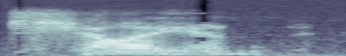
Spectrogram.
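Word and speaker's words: Pishon: about a river named Cheyenne actually how you pronounce it you ignored the P with quote which encompasses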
